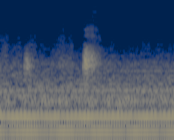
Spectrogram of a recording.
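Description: Chalk writing a word on a chalkboard: a few faint, short scratching strokes.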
